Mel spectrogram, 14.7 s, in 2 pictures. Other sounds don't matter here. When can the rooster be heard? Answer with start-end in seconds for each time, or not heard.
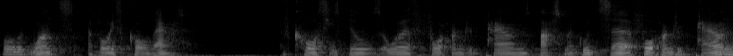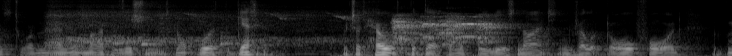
8.4-12.3.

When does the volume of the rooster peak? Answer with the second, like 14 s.
12 s.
